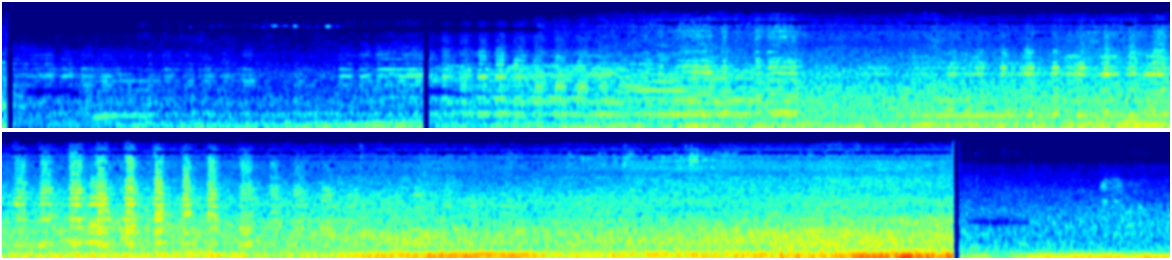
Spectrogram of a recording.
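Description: City street traffic: cars driving past, the engine and tyre noise growing steadily louder and loudest near the end, where it cuts off suddenly.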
